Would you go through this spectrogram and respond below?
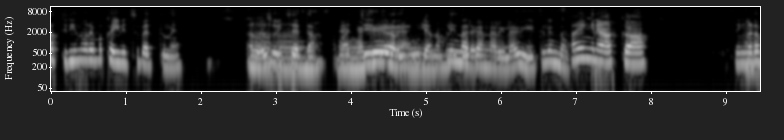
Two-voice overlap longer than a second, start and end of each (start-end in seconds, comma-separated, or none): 3.9-5.7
